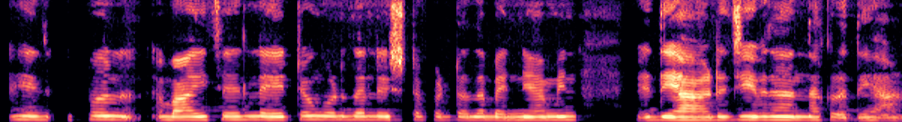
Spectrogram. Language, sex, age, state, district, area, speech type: Malayalam, female, 30-45, Kerala, Thiruvananthapuram, rural, spontaneous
